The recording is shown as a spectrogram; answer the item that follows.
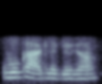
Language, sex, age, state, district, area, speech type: Hindi, female, 18-30, Madhya Pradesh, Chhindwara, urban, conversation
